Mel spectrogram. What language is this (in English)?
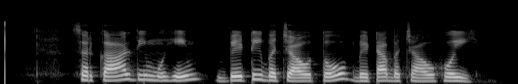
Punjabi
